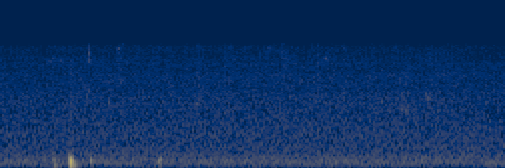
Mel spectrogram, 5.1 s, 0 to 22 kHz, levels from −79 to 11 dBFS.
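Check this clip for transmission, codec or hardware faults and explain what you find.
No transmission, codec or hardware faults can be heard in this speech clip. It has passed through a call path whose top end stops at 8 kHz, which fits a wideband codec such as G.722, and that path is working as expected.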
